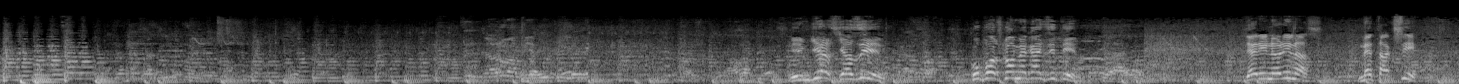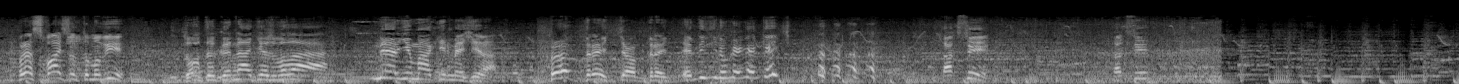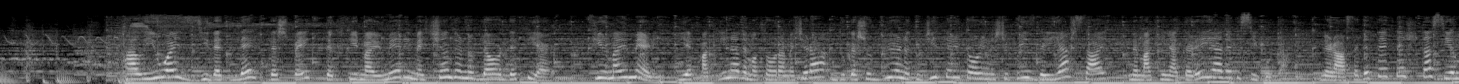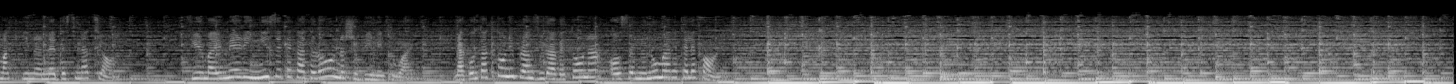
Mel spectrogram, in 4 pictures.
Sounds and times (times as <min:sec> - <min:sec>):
Music: 0:00.0 - 0:58.3.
